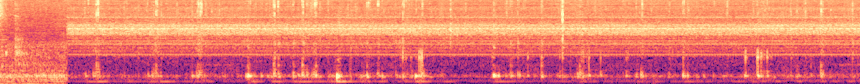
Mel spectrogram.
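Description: Faint, irregular small clicks of a computer mouse and keyboard over a faint steady high-pitched hum, close to silence.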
